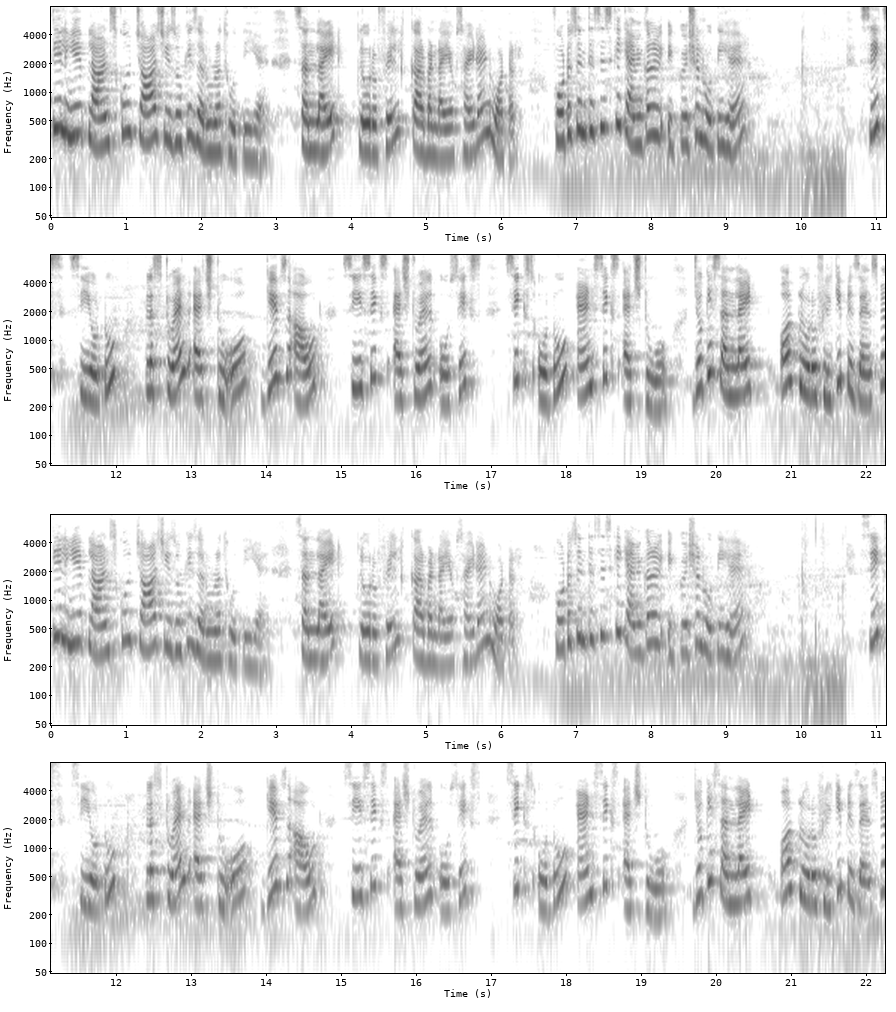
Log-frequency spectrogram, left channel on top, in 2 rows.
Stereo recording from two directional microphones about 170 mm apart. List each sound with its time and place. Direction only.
0.0 s a woman's voice: 40° left (ahead or behind)
10.8 s a sound: 40° left (ahead or behind)
11.4 s a woman's voice: 45° left (ahead or behind)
